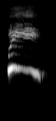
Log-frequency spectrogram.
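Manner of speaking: very high mock squeal of glee; a cartoonish whee on takeoff; playful whee. Jesus escaping security after a miracle, high playful whee. Imagined Jesus flees, floating off.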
